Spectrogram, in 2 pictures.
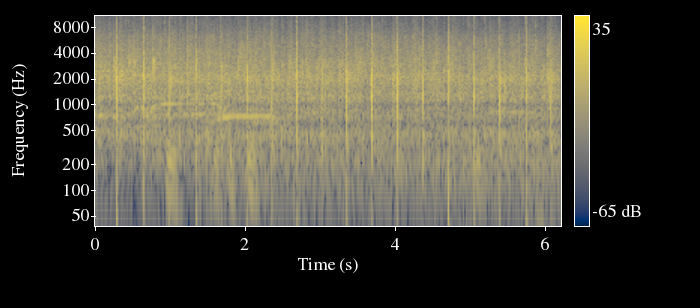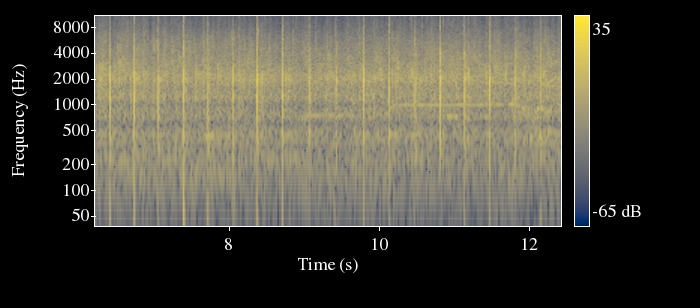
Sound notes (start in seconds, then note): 0.0 cheers and applause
